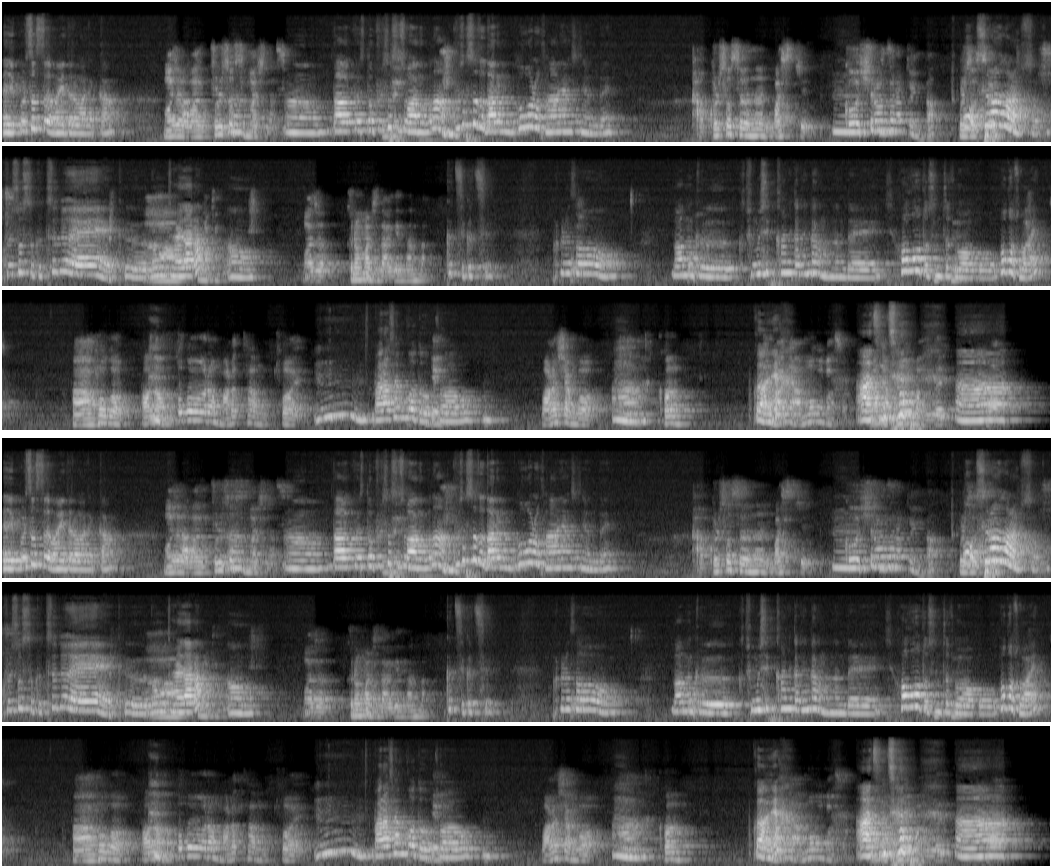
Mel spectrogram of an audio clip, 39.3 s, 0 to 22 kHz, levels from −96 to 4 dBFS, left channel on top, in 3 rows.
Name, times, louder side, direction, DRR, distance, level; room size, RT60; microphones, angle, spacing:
voice 1, 0.0-1.4 2.2-2.3 2.8-3.0 3.5-7.6 10.4-10.7 11.0-11.1 12.0-15.6 15.9-16.3 17.6-17.7 18.7-19.2 20.1-20.8 21.5-26.1 28.0-28.2 30.1-32.3 33.8-34.3 35.6-36.1 36.9-38.8, equal, 15° right, 1 dB, 1.0 m, -26 dB
voice 2, 2.0-3.7 4.7-5.1 5.5-5.7 8.6-10.1 10.5-11.7 12.0-12.4 13.1-13.3 14.4-14.5 14.9-15.7 16.2-16.3 16.9-18.4 20.2-20.5 21.7-21.9 25.0-25.2 27.1-30.0 31.5-31.8 33.0-34.7 35.7-36.8 37.1-38.0 38.5-38.8, left 2 dB, 75° left, 5 dB, 1.3 m, -31 dB
17.5 x 10.0 x 2.9 m, 0.97 s
head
